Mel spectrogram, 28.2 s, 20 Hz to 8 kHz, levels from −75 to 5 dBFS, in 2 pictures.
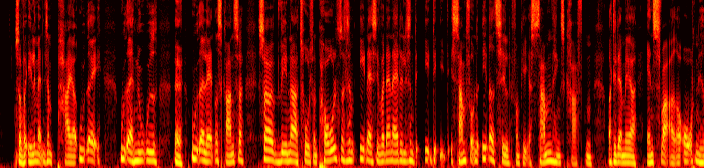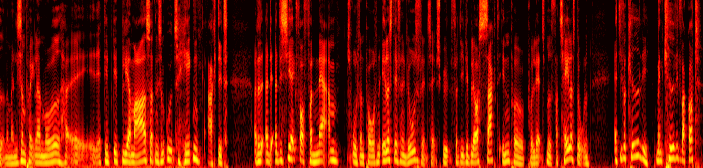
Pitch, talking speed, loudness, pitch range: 140 Hz, 200 wpm, -21 LUFS, 125-155 Hz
